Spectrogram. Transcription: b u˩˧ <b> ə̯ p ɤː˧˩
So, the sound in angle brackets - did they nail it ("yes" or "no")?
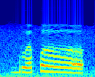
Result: no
